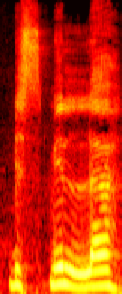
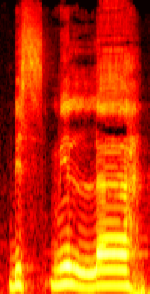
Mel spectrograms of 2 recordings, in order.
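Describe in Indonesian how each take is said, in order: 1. Bunyi s diputus mendadak. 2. Bunyi s diputus mendadak.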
